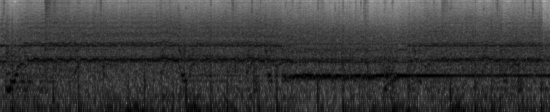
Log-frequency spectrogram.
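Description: Live ambient electronic music from a laptop setup: high drone tones held over a dense, noisy low rumble, with a lower held tone coming in about halfway through.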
